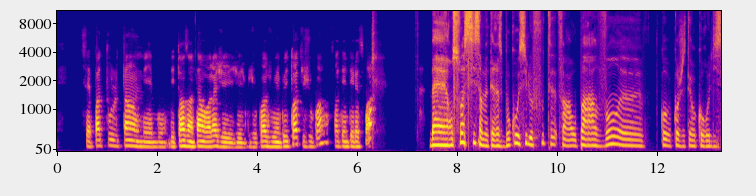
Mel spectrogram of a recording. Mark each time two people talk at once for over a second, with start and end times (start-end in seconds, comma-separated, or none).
none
